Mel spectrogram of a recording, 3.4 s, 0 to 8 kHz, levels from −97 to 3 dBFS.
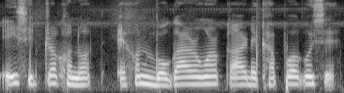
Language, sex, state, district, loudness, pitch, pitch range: Assamese, male, Assam, Sonitpur, -13 LUFS, 195 Hz, 175-200 Hz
